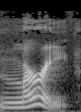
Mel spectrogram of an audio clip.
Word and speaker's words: Mary: interesting linguistic note here her name was Mary but the most often pronounced it Marie and I have read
